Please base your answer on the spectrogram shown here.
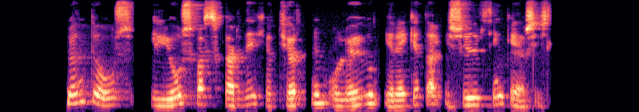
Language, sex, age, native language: Icelandic, female, 50-59, Icelandic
